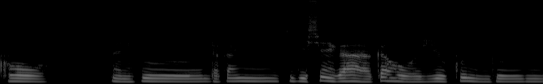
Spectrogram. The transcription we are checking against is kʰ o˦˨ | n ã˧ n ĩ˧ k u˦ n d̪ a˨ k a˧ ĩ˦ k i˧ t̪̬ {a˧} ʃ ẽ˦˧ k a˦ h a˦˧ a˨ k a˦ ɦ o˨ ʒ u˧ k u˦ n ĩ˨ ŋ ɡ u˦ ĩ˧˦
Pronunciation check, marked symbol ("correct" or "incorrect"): incorrect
